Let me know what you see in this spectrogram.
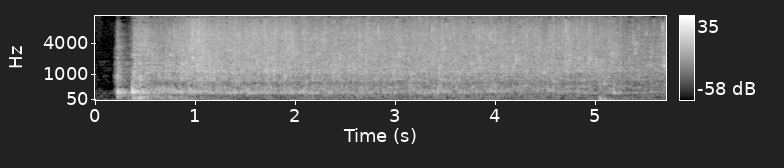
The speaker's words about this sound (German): Jedes Mal, wenn wir die Wasserspülung betätigen, im Glauben, eine hygienische Handlung zu vollziehen, verstoßen wir gegen kosmische Gesetze, denn in Wahrheit ist es eine gottlose Tat, eine frevelhafte Geste des Todes.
